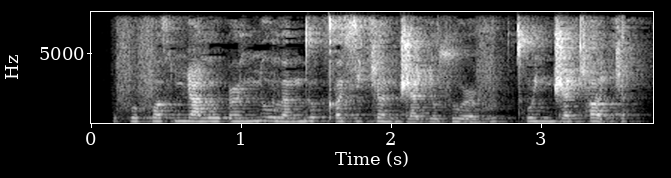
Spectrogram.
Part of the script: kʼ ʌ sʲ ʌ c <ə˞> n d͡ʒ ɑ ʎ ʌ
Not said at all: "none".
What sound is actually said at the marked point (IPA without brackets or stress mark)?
ə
